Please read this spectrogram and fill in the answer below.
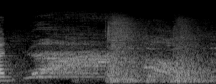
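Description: Thuds of punches landing in a wrestling ring, with a drawn-out shout about half a second in, followed by crowd noise.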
